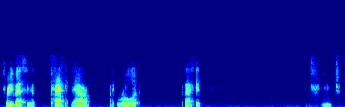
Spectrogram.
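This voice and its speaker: A man's voice: lowish voice, fairly even intonation, moderate pace. A man giving a casual, chatty product review in vlog style. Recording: dull, lo-fi sound.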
